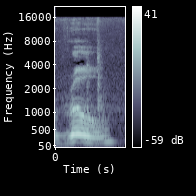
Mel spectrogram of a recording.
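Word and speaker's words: roux: So pronounce as r o. So row, ang example niya is a flower plus fat.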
